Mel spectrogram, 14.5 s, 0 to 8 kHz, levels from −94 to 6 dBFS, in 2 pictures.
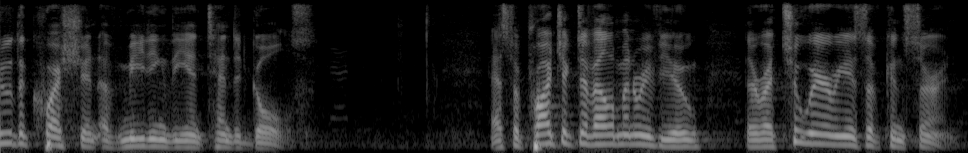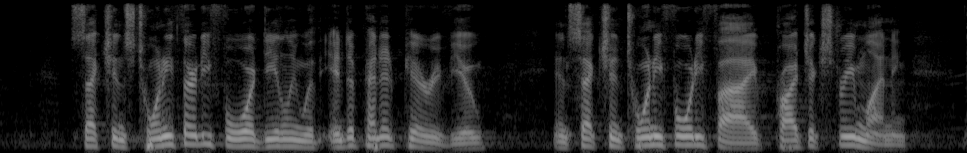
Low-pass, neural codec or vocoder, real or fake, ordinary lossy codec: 7.2 kHz; none; real; Opus, 64 kbps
